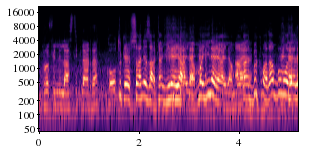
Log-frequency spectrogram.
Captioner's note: laughings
